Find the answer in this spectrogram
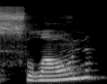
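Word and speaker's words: SLO4N: His name is Sloan, but it's spelled SLO, the number 4, N.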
